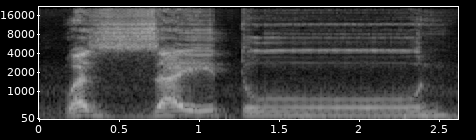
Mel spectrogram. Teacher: Jadi nun ni tak bunyi. Dia bunyi wazzaitun. Asalnya wazzaituni.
